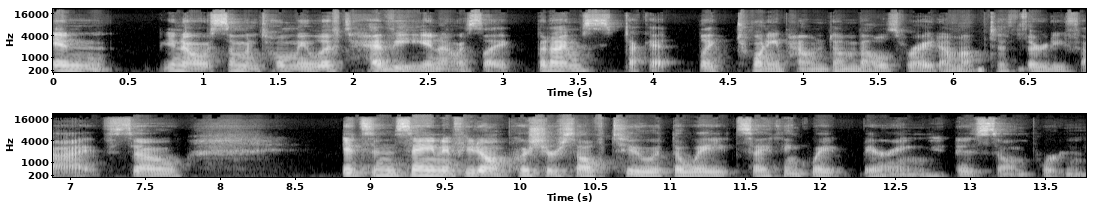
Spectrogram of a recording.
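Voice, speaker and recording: Speaking at a moderate pace with an American accent, a woman has a very deep, low pitch, ordinary pitch variation and vocal fry. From US Midwest, Chicago. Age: 40s. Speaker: dietitian and diet coach. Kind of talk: podcast interview.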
